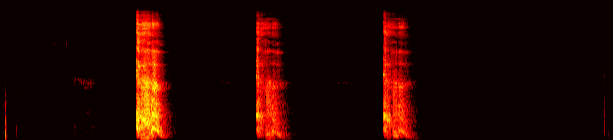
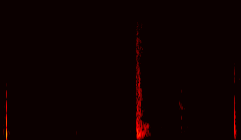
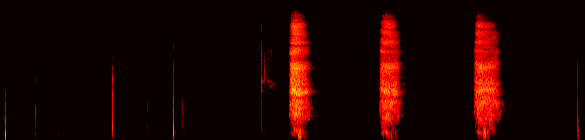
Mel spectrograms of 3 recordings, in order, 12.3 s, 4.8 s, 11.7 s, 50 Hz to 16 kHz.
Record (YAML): three_cough_length: 12.3 s
three_cough_amplitude: 31685
three_cough_signal_mean_std_ratio: 0.21
cough_length: 4.8 s
cough_amplitude: 2709
cough_signal_mean_std_ratio: 0.18
exhalation_length: 11.7 s
exhalation_amplitude: 12803
exhalation_signal_mean_std_ratio: 0.25
survey_phase: alpha (2021-03-01 to 2021-08-12)
age: 45-64
gender: Female
wearing_mask: 'No'
symptom_none: true
smoker_status: Ex-smoker
respiratory_condition_asthma: false
respiratory_condition_other: false
recruitment_source: REACT
submission_delay: 2 days
covid_test_result: Negative
covid_test_method: RT-qPCR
